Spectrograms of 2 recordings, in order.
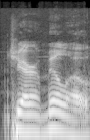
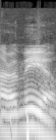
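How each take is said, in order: First: The name is said with English sounds. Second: The name is said with Spanish sounds. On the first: The speaker calls it wrong. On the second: The speaker calls it right. "We're saying it right here"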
